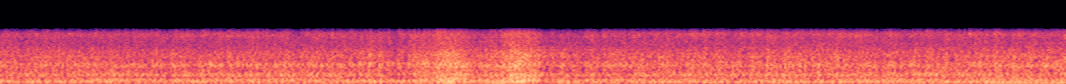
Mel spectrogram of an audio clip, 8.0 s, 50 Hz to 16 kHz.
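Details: Freshly rebuilt L88 427 Chevy V8 from a '66 Chevy II, hydraulic roller cam, aluminum heads, low compression, first start-up: steady even rumble at raised break-in idle, timing roughed in, no knocks or misses.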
